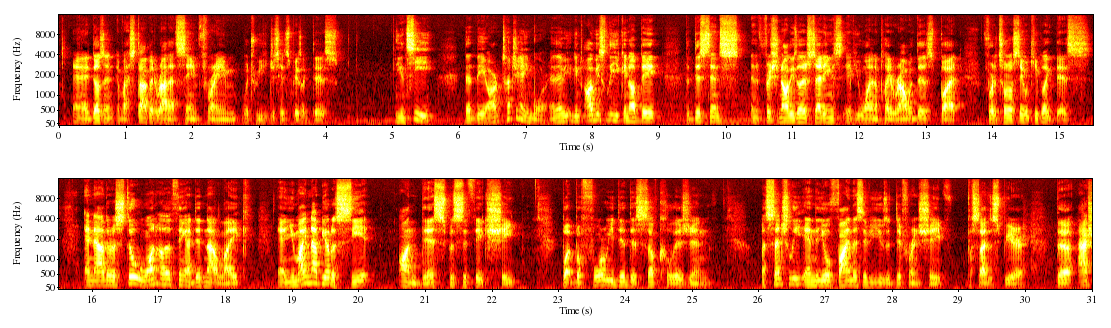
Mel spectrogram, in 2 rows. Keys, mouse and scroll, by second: 0.1 space, 2.8 space, 4.0 space, 4.4 space, 16.8 space, 18.0 space, 18.5 shift+Left, 19.2 space, 23.3 space, 30.3 click.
